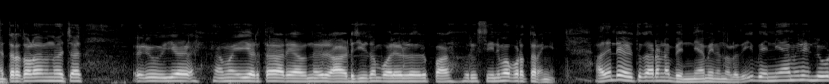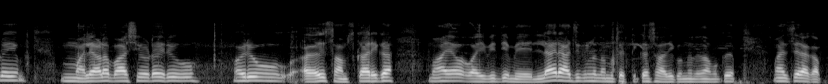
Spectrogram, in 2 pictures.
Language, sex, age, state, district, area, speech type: Malayalam, male, 18-30, Kerala, Kozhikode, rural, spontaneous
